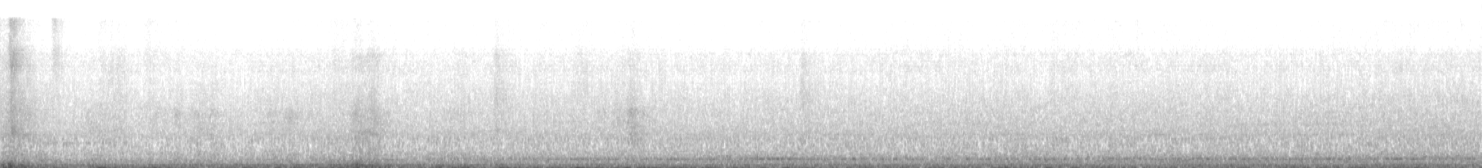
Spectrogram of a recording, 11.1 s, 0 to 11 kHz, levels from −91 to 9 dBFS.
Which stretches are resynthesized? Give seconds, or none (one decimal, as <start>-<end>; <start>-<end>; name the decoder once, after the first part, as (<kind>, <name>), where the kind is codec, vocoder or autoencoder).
0.0-11.1 (vocoder, BigVGAN v2)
